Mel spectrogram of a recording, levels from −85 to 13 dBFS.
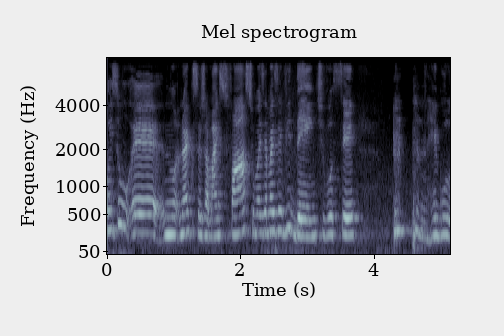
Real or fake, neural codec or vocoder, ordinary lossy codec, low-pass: real; none; none; 7.2 kHz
